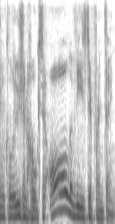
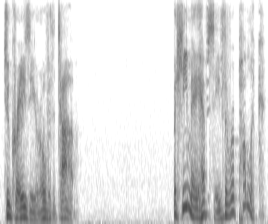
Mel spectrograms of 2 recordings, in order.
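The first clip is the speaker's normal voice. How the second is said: ordinary delivery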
